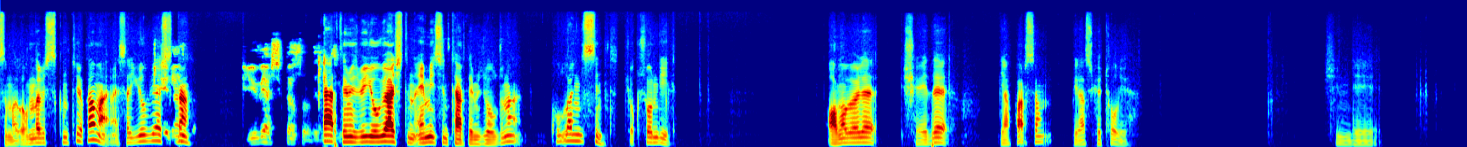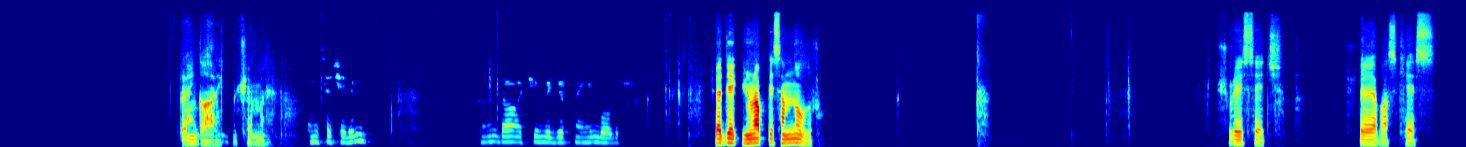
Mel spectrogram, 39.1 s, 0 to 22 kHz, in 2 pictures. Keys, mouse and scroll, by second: 0.0 scroll up 2, 1.1 ctrl+click, 2.0-3.2 middle drag, 3.2 3, 4.5 ;, 5.3 click, 6.6 click, 6.7-8.0 middle drag, 8.0 ctrl+click, 9.2 KP_Decimal, 9.7 scroll down 1, 9.8-10.8 middle drag, 10.8 3, 12.7 ;, 14.1 click, 14.5 scroll down 4, 14.7 middle click, 15.2 2, 16.2 scroll down 1, 16.2-18.0 middle drag, 18.0 click, 18.7 scroll down 3, 18.9 a, 20.4-23.7 middle drag, 23.7 /, 24.4 Tab, 24.8 scroll down 3, 25.2 click, 26.0 KP_Decimal, 26.8 Tab, 26.8-28.5 middle drag, 28.5 a, 30.0-32.3 middle drag, 32.3 scroll down 1, 32.4 middle click, 32.9-33.4 scroll up 2, 33.4 middle click, 34.0 scroll up 1, 34.3-35.6 shift+middle drag, 35.6 3, 37.8 ;, 38.2-39.1 middle drag.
